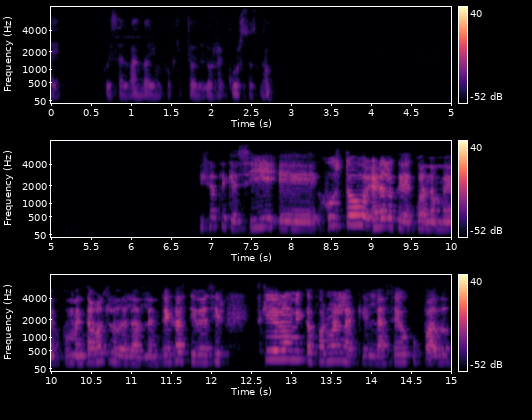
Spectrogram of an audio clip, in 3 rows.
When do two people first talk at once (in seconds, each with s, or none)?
none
